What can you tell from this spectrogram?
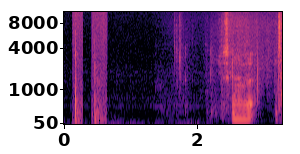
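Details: Adult's chest tapped during an OSCE respiratory examination: two short, flat thuds, a dull percussion note over solid or fluid-filled tissue.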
